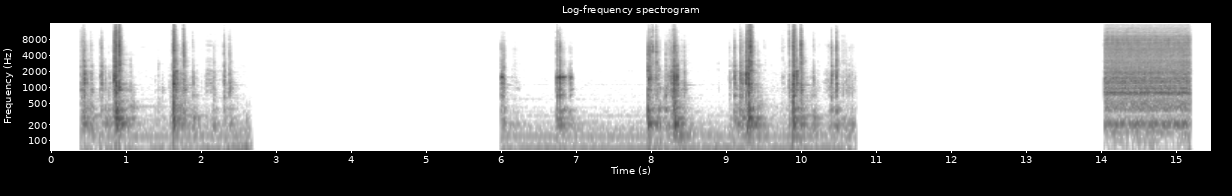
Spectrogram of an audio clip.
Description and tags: Cassette Noise When Got In
It's a sound of a casette when is getting in of a player.
Cassette, Effects, Fi, Filmaking, Lo, LOFI, Music, Old, Vintage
